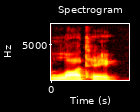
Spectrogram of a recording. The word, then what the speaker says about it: latte: let's talk about latte we say latte we don't say latte the last syllable is the long a it's not stressed but we use the long a like say and pay latte make a long sound not the short latte but the long a latte the first syllable ah latte it's the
